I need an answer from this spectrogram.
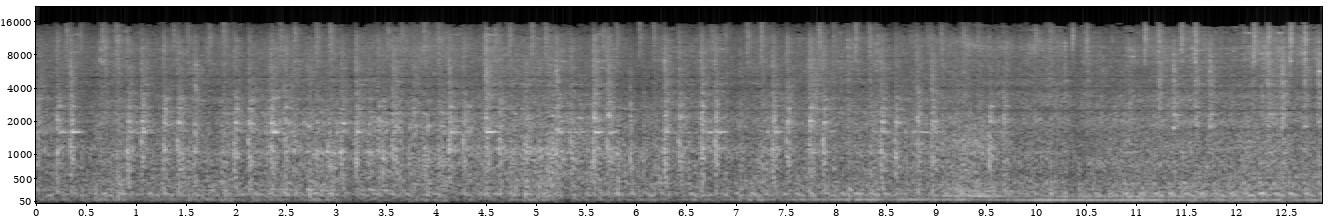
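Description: Express train coaches passing close by, with rapid clickety-clack of wheels over rail joints. Under it is the steady low hum of a diesel locomotive idling on the next track, whose rumble grows louder in the last few seconds.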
